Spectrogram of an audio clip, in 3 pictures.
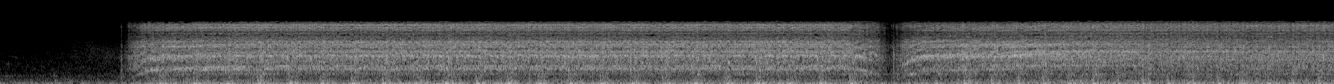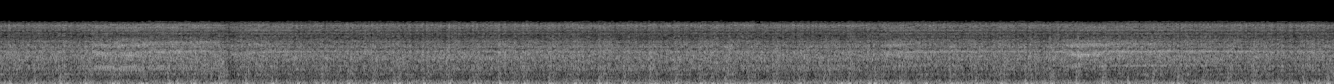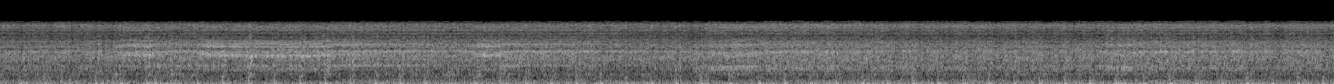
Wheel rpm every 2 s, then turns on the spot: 30, 200, 210, 210, 140, 220, 230, 230, 230, 230, 230, 230, 230, 230, 220, 230, 230, 230, 230, 230.
none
